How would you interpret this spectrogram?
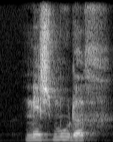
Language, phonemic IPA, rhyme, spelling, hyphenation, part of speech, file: Dutch, /ˌmɪsˈmu.dəx/, -udəx, mismoedig, mis‧moe‧dig, adjective, Nl-mismoedig.ogg
- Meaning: 1. downcast, despondent 2. desperate, plagued by despair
